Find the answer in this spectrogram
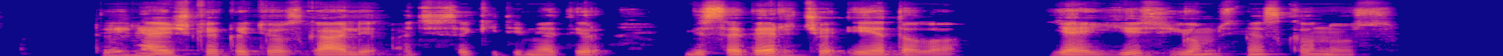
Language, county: Lithuanian, Vilnius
